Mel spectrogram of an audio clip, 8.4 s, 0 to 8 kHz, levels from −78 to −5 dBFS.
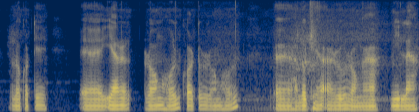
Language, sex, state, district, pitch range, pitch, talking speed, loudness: Assamese, male, Assam, Kamrup Metropolitan, 85-95 Hz, 90 Hz, 95 wpm, -21 LUFS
